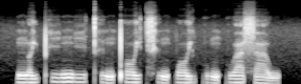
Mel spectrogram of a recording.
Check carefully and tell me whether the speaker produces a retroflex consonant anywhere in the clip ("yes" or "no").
no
